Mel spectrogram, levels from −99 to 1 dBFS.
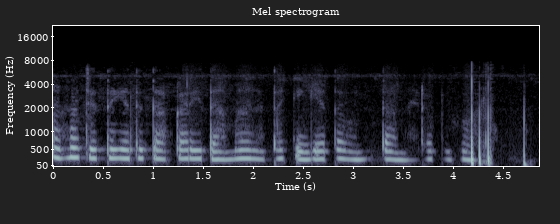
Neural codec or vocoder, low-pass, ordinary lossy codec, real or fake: none; none; none; real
